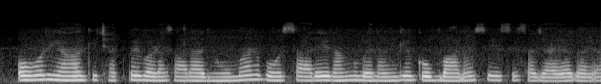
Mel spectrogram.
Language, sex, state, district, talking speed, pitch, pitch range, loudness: Hindi, female, Madhya Pradesh, Bhopal, 180 wpm, 185 Hz, 180-195 Hz, -15 LUFS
